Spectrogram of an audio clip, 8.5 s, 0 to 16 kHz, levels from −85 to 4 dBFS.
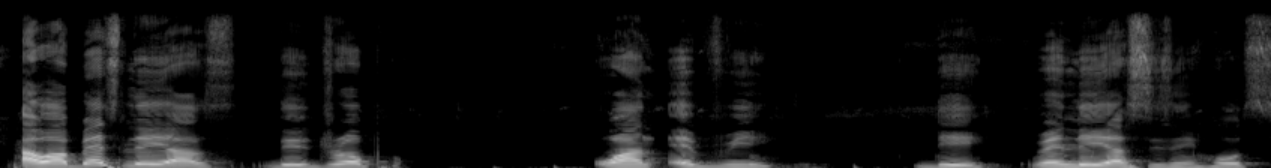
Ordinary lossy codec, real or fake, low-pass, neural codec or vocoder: none; real; 14.4 kHz; none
